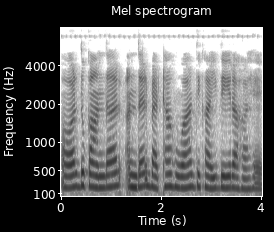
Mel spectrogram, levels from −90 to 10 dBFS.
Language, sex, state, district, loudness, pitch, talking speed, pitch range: Hindi, female, Bihar, Darbhanga, -14 LUFS, 205 Hz, 135 wpm, 200-220 Hz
